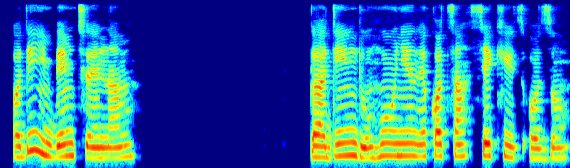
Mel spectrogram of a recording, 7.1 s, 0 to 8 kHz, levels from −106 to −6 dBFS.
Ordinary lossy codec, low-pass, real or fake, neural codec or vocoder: none; 7.2 kHz; real; none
